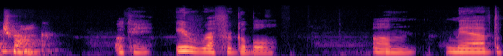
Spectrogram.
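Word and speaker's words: irrefragable: capable of you're on the right track okay irreformable um may i have the part of speech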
